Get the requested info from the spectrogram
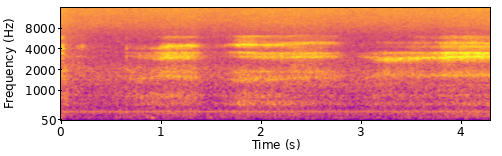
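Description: Faint breathing through the nose, three soft breaths over a steady low room hum; very quiet.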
